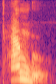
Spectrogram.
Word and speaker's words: tambu: The word taboo is actually a Solomon word. It's actually pronounced tambu.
